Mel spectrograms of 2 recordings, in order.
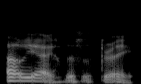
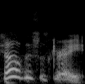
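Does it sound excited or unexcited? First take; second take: unexcited; excited. First: It is said flatly, without excitement. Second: It is said with genuine excitement.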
